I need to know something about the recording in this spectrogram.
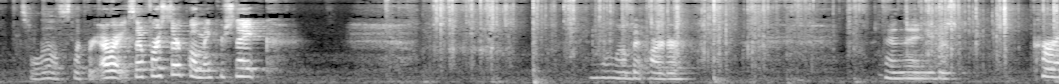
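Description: Paper crinkles softly as hands roll clay on it.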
